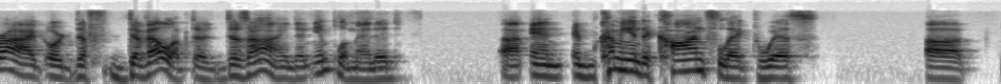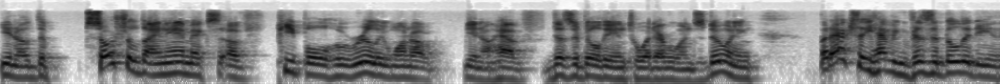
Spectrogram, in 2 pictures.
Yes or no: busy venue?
no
